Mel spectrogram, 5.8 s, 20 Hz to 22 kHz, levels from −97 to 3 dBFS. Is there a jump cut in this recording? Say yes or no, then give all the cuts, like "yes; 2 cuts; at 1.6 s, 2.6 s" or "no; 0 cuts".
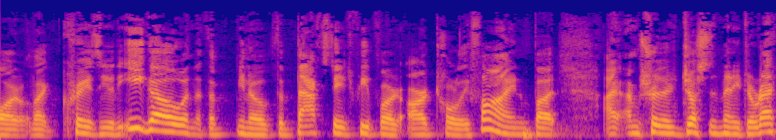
no; 0 cuts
